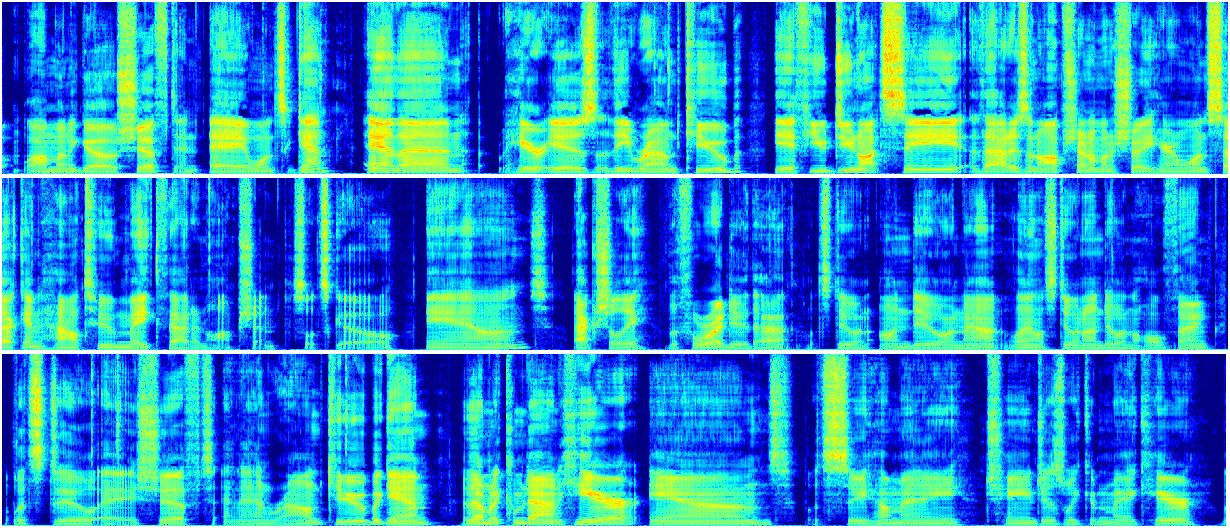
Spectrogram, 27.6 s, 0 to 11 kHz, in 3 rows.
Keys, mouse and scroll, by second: 2.2 shift+a, 8.2-11.4 middle drag, 11.4-12.8 drag, 15.0 super+z, 16.8 super+z, 19.1 shift+a, 24.0-27.5 middle drag, 24.0-25.4 scroll down 1, 25.4 scroll down 1, 25.4-26.4 scroll up 1.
